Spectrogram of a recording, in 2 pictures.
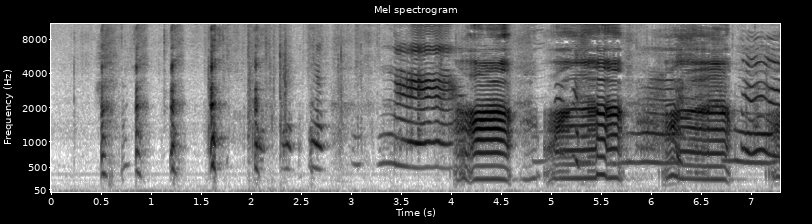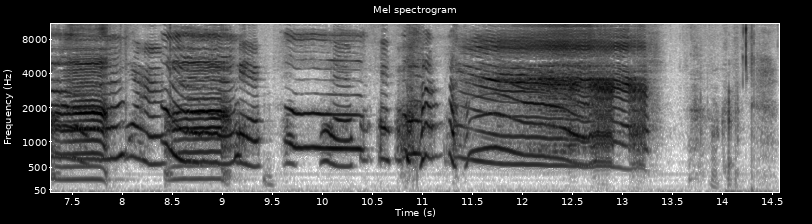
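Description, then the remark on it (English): Babies crying loudly at a meeting in long, wavering wails, several cries overlapping near the end, preceded by a few seconds of sharp clicks and taps. “those babies that were crying just now were recorded at my meeting that I am talking about as I sit on the corner of Pleasant and Water, speaking into my recorder.”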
